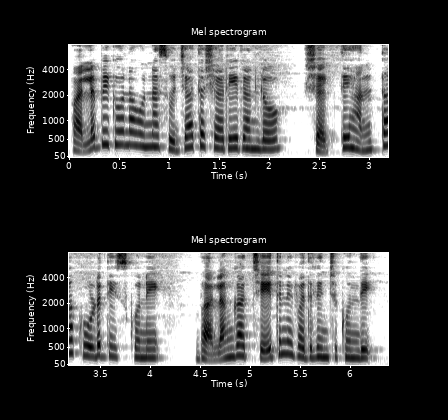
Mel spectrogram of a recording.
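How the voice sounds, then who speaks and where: A woman narrating a storybook tale with steady, expressive pacing. Her voice sits a little high but warm and mellow, never sharp. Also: moderate pace. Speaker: audiobook narrator.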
